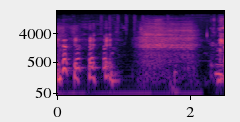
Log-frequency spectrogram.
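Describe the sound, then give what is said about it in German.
A deep, audible breath drawn in, a broad airy rush lasting about a second, framed by brief bursts of speech before and after. “Puh, mal kurz Luft holen hier.”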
